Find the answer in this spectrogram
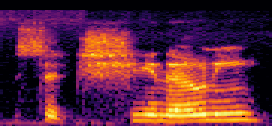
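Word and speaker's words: Cecconi: Ciccinone.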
